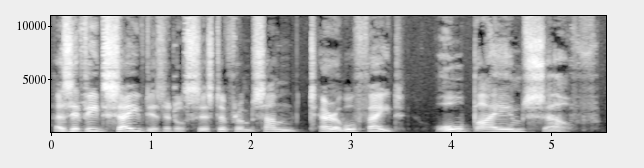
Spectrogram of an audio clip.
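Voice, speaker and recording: An older man playing a firm but kindly beat policeman in a radio drama, plain-spoken and gently authoritative. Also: fairly high pitch, sing-song, a little slow, heavily acted. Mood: wistful storytelling. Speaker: police constable and narrator. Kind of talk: naturalistic radio drama acting and storytelling.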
